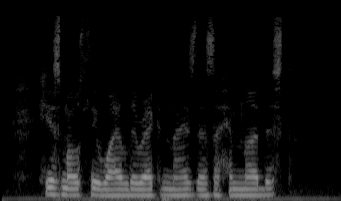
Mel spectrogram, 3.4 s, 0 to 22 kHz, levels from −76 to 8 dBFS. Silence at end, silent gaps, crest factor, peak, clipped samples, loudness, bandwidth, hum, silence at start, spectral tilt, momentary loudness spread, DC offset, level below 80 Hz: 0.15 s; none; 14 dB; -20 dBFS; under 0.1%; -35 LUFS; 16.5 kHz; none; 0.05 s; -6.5 dB/octave; 8 LU; under 0.1%; -54 dBFS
